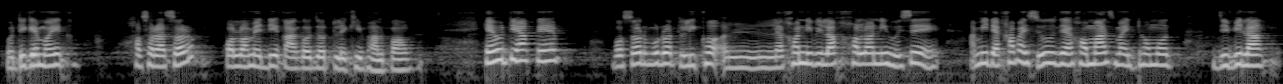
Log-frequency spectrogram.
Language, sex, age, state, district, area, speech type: Assamese, female, 60+, Assam, Barpeta, rural, spontaneous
